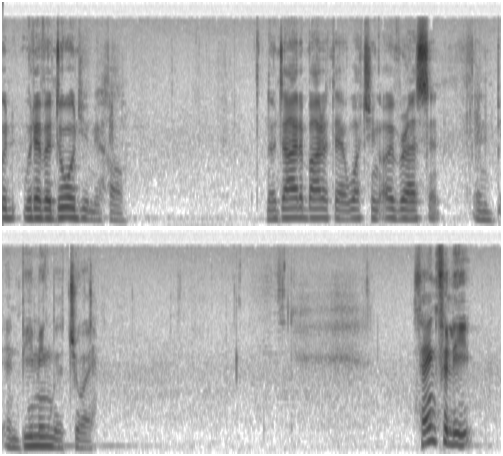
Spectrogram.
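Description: A young man reads out calmly through a microphone, outdoors.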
